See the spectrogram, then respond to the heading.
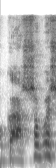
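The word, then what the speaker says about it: Kirchhoff: লটা এপ্লাই করবো তো কারসপের সূত্র বা কিচব যেটাই বলো যেভাবে উচ্চারণ করো এটা আমরা চলতড়িতে সাধারণত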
